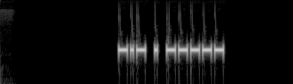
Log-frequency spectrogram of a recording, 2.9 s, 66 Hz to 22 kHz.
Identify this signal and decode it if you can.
Morse code, heard as a keyed tone, about 37 wpm, 700 Hz. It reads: KE0
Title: USA Call Sign Prefixes - Repeated 2x - 40wpm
